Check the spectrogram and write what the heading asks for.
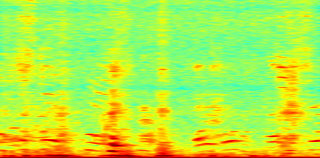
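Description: Faint voices of a children's cartoon playing through a tablet's small speaker.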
